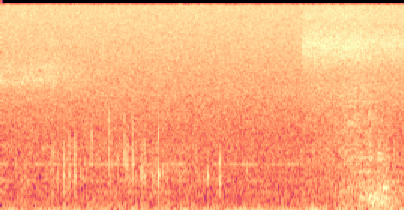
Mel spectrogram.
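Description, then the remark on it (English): A steady wash of loud, hissing radio static fills the whole stretch, crackling with faint irregular pops and brightening into a sharper hiss toward the end. No voices. “And then all of a sudden you hear the static.”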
